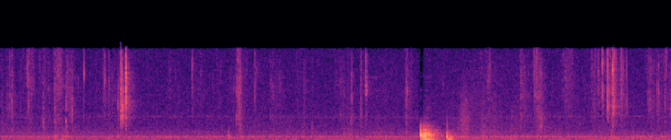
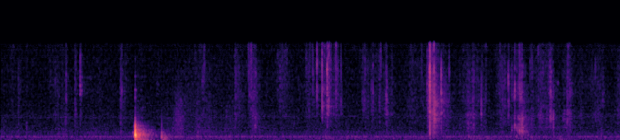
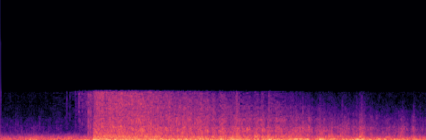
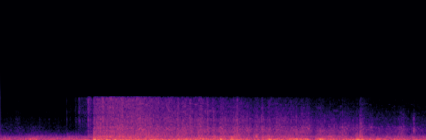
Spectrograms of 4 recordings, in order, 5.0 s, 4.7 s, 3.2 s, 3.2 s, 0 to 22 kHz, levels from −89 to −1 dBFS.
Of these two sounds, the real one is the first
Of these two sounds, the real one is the first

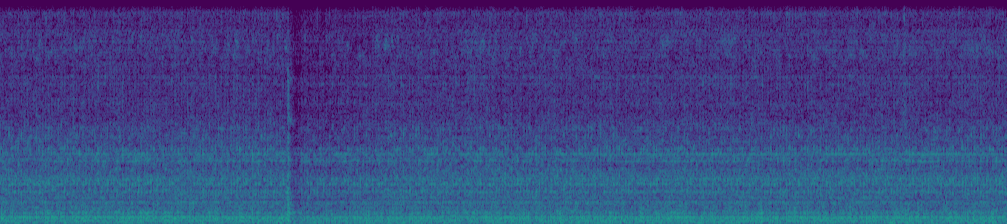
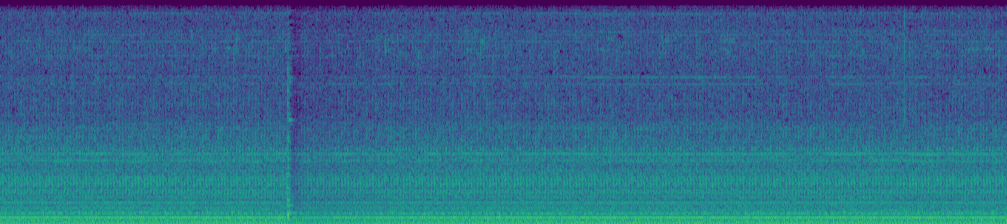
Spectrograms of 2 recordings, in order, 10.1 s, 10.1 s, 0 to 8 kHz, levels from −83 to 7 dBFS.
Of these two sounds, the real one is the second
